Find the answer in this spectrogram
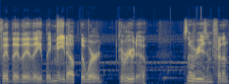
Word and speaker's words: Gerudo: No reason why they make that G a J sound for an entire like type of people.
